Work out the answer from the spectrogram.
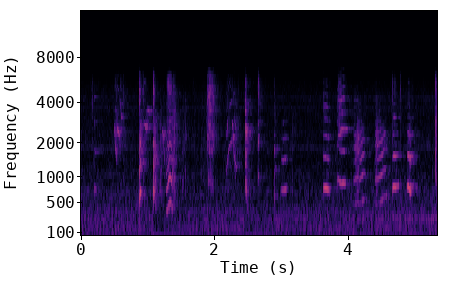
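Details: Three pet parrots talking to each other: dense run of short squeaky chirps, rising and falling whistled notes and harsh chatter, overlapping rapidly, with a low steady hum underneath.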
